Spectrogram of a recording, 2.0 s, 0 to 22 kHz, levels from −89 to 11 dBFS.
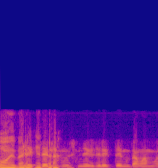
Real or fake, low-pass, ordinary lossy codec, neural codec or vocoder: real; none; none; none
